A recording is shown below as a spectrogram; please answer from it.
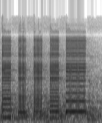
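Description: A melody played by the CSIRAC valve computer's loudspeaker (the 'hooter'): a quick run of short, separate buzzy notes ending on a longer held note that stops shortly before the end. The notes come from raw pulses of the computer's data words sent straight to an amplifier and speaker, with no digital-to-analogue converter.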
